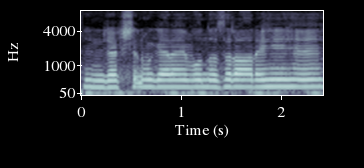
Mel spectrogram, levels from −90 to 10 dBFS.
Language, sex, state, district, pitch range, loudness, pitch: Hindi, female, Punjab, Kapurthala, 205-210 Hz, -13 LUFS, 210 Hz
